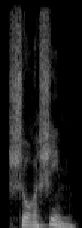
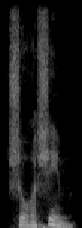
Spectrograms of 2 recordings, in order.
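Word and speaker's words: שָׁרָשִׁים: The first letter is Shin, which is decorated with Kamatz Katan. Can you identify another Nikud sign we have already learned? We have the letter Resh decorated with Kamatz Gadol. To complete the word pronunciation, we see the last syllable is Shim.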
